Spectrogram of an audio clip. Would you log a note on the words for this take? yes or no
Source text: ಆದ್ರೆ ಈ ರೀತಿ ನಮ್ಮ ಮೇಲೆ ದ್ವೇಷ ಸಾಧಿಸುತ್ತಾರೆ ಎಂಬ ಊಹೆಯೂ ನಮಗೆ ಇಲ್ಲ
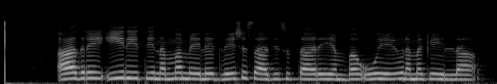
no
